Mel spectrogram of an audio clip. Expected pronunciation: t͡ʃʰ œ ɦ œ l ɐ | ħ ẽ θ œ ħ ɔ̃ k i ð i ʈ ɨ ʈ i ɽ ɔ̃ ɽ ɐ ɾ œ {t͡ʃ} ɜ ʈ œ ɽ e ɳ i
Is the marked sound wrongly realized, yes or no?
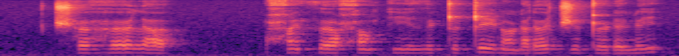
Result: no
